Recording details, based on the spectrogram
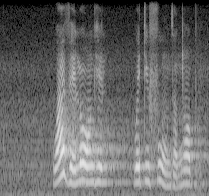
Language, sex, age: Swati, female, 19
